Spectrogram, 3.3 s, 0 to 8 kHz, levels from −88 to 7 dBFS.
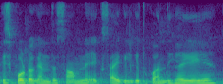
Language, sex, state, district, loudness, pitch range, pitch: Hindi, male, Uttar Pradesh, Shamli, -20 LUFS, 120-130 Hz, 125 Hz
